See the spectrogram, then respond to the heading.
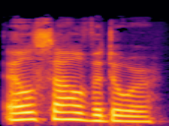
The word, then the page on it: el salvador: American English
